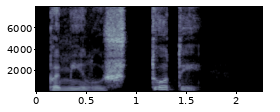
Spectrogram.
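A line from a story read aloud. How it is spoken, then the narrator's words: Quiet, almost frightened. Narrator (Russian): Подколесин, почти испугавшись, произнося тихо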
